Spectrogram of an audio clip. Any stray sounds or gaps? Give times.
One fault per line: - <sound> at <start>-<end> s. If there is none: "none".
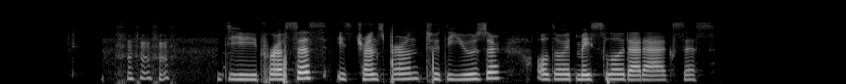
- laugh at 1.1-1.8 s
